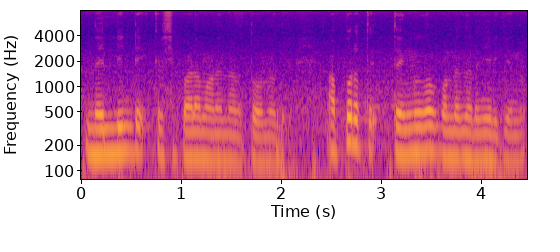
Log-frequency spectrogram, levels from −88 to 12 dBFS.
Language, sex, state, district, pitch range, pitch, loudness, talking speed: Malayalam, male, Kerala, Kasaragod, 135-165 Hz, 150 Hz, -18 LUFS, 95 wpm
